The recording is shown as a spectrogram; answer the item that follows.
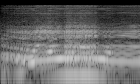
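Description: A moose call sound effect: one long, loud bellow that rises in pitch at the start, holds steady, then sinks and fades away.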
